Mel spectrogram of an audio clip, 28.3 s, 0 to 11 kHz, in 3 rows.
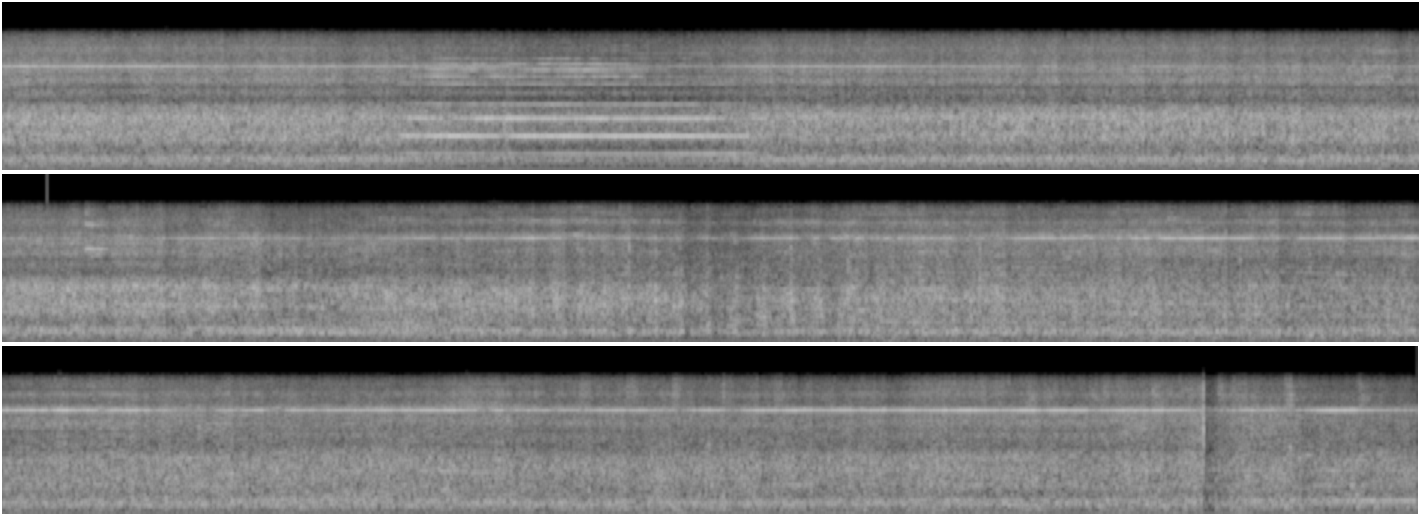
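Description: NJ Transit commuter train, an ALP-46 electric locomotive with Comet V coaches, rolling past and slowing into a station with a steady rumble of wheels on rail. A train horn sounds once for about two seconds, around three seconds in. A thin, steady high whine runs through the second half.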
